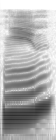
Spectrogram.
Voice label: "ngin9", Taiwanese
